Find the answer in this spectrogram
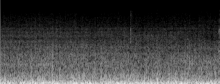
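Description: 2021 Harley-Davidson Street Bob's Milwaukee-Eight 114 cubic-inch V-twin running steadily at cruising speed through its new air cleaner, with wind rush on the microphone.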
